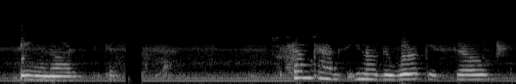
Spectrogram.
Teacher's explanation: A high voice and like a bit breathy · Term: Hollywood accent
